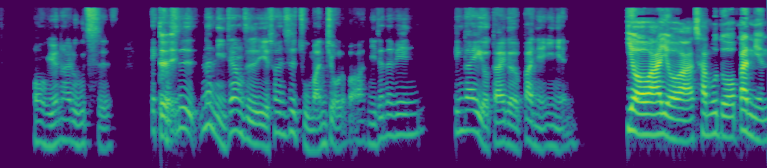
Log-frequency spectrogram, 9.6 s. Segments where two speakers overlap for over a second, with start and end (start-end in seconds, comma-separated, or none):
none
